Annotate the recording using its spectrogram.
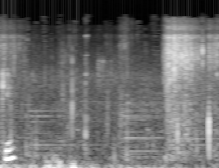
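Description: Footsteps crunching on dry leaf litter and twigs, with one louder crunch near the end, over faint background music.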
